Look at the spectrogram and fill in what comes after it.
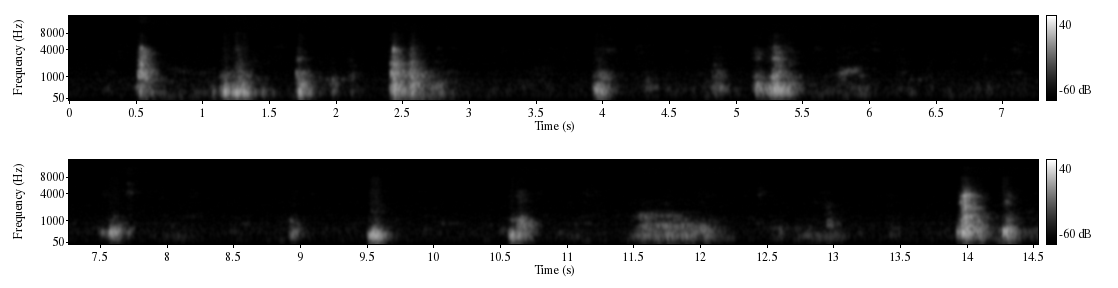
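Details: Blenheim Cavalier King Charles Spaniel puppies, including Roman and Blue, in an indoor pen near Christmas. A long irregular series of yips, whines and small barks, some loud and others faint, with quiet gaps.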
